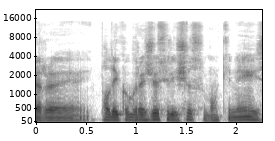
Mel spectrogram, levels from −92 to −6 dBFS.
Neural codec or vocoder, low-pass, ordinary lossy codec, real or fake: none; 14.4 kHz; AAC, 48 kbps; real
